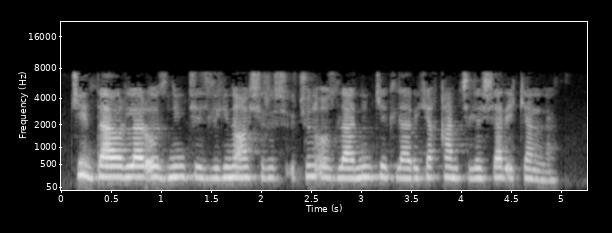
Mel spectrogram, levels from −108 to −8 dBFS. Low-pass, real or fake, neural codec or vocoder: 7.2 kHz; real; none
